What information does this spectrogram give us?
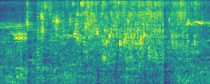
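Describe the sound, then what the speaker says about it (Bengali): Water pours and splashes steadily, as from a tap, while whole tomatoes are washed before being mashed for a rooftop tomato bharta. The flow is close and fairly loud, with faint voices in the background. "এখন আমরা টমেটোগুলো ধুয়ে নেবো আগে ভর্তা করার আগে ধুয়ে নেবো"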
